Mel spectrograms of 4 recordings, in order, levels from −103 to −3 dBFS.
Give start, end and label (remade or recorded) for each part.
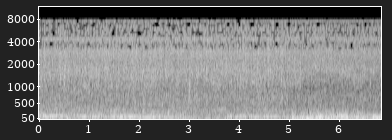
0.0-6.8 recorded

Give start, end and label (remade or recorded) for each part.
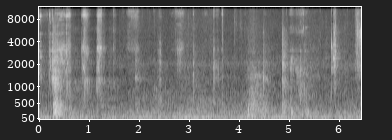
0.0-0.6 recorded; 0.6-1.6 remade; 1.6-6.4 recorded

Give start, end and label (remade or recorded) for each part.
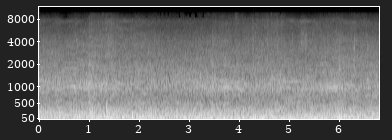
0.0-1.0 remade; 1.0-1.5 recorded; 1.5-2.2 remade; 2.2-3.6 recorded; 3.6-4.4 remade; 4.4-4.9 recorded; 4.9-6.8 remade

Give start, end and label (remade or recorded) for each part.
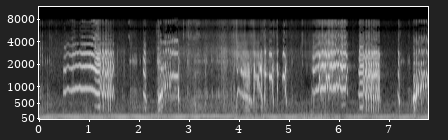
0.0-3.9 recorded; 3.9-4.5 remade; 4.5-5.3 recorded; 5.3-5.9 remade; 5.9-7.8 recorded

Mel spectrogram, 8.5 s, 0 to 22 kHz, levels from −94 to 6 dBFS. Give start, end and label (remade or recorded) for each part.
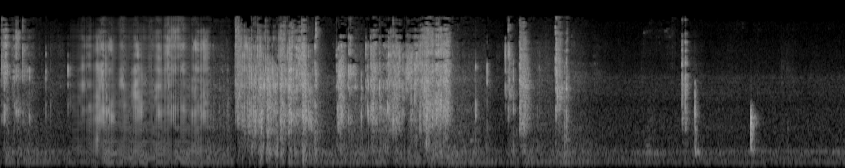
0.0-0.7 recorded; 0.7-2.1 remade; 2.1-8.5 recorded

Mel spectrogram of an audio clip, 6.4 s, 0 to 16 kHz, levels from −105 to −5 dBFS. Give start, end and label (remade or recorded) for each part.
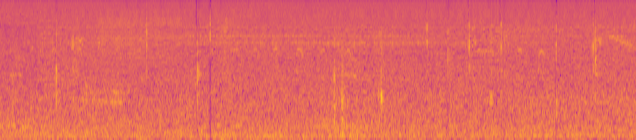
0.0-1.0 recorded; 1.0-1.9 remade; 1.9-6.4 recorded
